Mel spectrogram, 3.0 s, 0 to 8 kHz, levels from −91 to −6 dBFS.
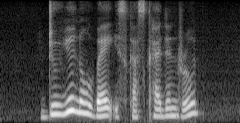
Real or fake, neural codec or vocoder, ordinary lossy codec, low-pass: fake; codec, 16 kHz, 0.8 kbps, ZipCodec; none; none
